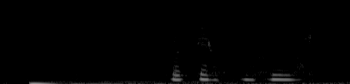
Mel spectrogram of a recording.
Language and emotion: Russian, neutral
